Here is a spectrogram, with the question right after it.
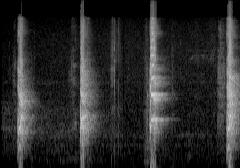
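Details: Dog barking: four sharp, loud single barks spaced about one to one and a half seconds apart, each a broad burst with a bright ringing core, a few soft clicks between them.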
